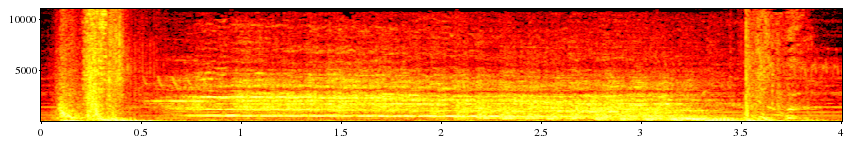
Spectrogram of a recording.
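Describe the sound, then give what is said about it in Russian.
A horse, struck and mortally wounded by a thrown spear, lets out a loud, sustained neigh, its shrill whinny wavering for several seconds, framed by short bursts of rough noise at the start and end. “Острие вонзается в лошадь, и несчастное животное, смертельно раненое, вынуждает Ричарда прекратить погоню”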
